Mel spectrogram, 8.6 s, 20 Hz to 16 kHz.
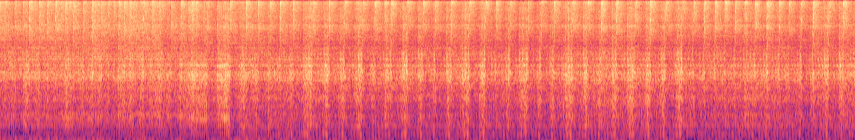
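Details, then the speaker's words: Yamaha DT100 two-stroke after tightening a loose intake-neck nut that was leaking: revs rise in uneven, choppy blips and won't rev out; carburetor air screw needs retuning, later adjusted for better throttle response. "แต่เดี๋ยวต้องจูนอากาศใหม่นะครับรู้สึกว่าเร่งมันไม่ออกเร่งแล้วไม่ออกนะครับเดี๋ยวผมต้องลองจูนอากาศใหม่ก่อนนะครับ"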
